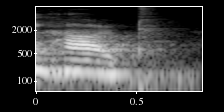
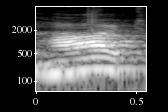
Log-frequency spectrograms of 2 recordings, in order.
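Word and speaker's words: heart: Very close to माई हार्ट। It's true, my mummy is very close to माई हार्ट। हार्ट, this is the pronunciation of this word is हार्ट, नॉट हर्ट, don't pronounce it हर्ट।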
